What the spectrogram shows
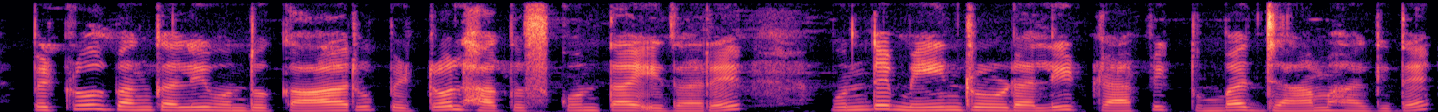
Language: Kannada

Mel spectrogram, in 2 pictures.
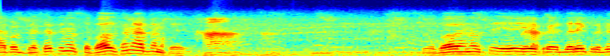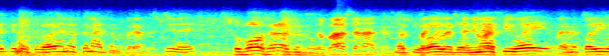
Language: Gujarati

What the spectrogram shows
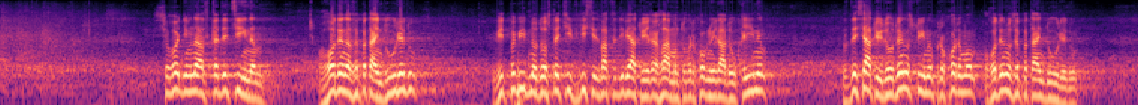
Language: Ukrainian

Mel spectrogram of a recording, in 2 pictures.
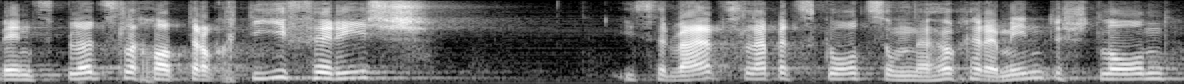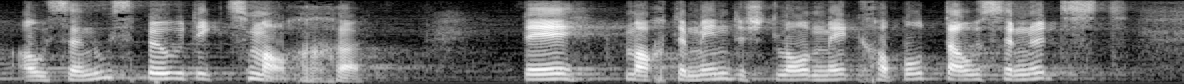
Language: Swiss German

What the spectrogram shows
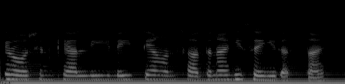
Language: Punjabi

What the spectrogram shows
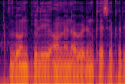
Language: Magahi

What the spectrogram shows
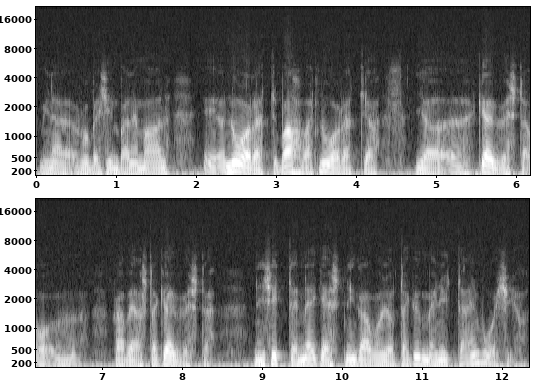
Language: Finnish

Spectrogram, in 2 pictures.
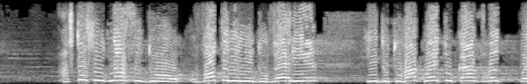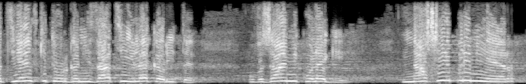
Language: Bulgarian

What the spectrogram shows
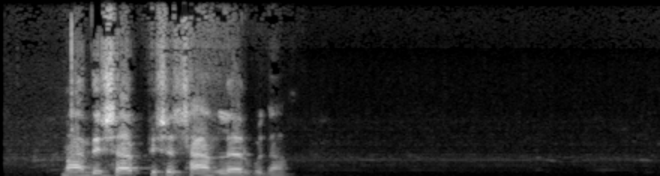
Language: Persian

